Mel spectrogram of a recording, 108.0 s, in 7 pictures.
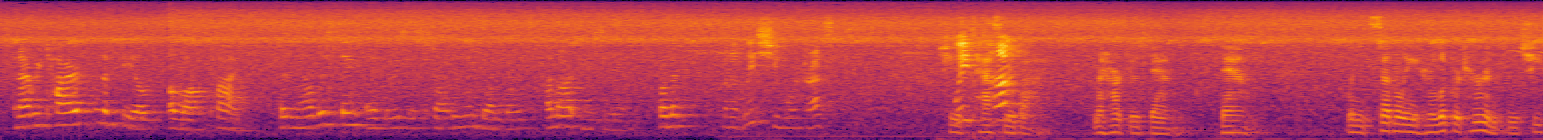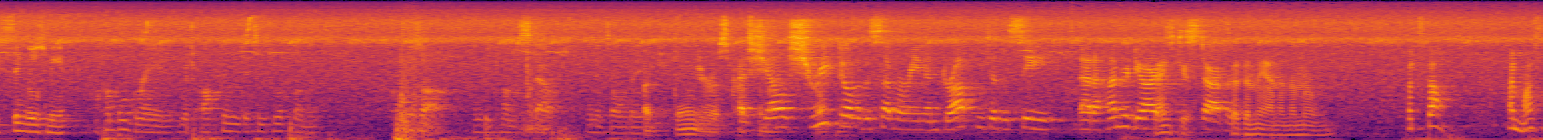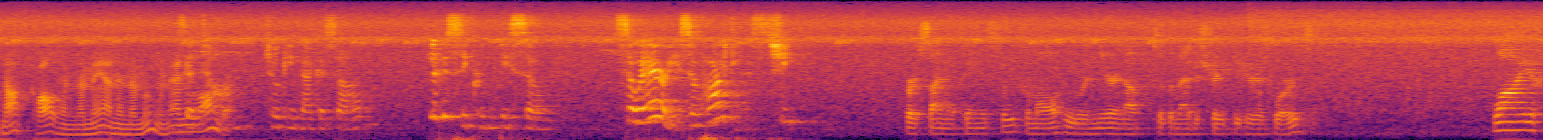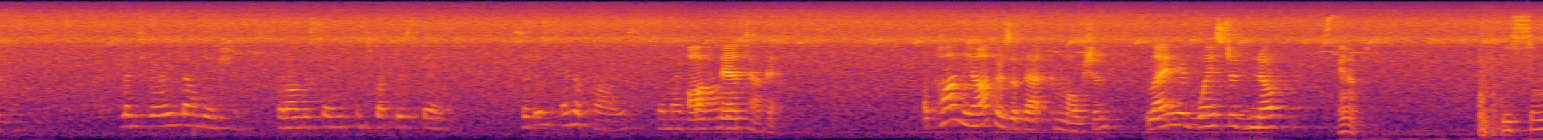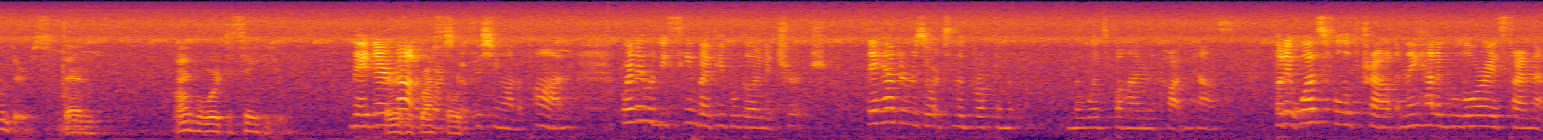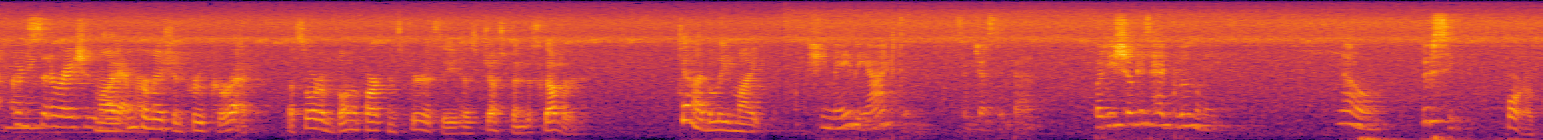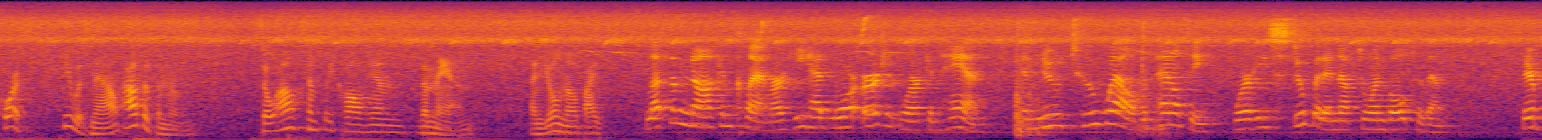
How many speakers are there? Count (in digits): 9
